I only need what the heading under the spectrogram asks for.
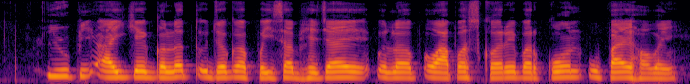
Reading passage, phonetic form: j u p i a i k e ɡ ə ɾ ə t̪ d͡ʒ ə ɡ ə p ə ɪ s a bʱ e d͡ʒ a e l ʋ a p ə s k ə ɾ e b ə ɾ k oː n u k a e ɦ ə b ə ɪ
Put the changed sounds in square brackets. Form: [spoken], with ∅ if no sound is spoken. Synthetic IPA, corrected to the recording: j u p i a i k e ɡ ə [l] ə t̪ d͡ʒ ə ɡ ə p ə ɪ s a bʱ e d͡ʒ a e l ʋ a p ə s k ə ɾ e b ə ɾ k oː n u [p] a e ɦ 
